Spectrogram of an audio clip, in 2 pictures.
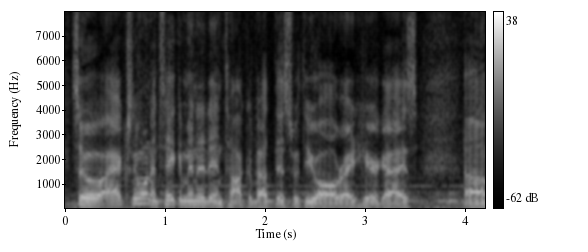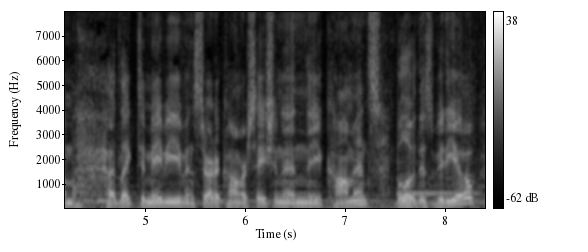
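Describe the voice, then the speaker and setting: A man's voice: mid-range voice, a little fast, music in the background. A man talking casually and reflectively to his viewers as an outdoor adventure vlogger. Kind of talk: reflective casual vlog talk. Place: outdoors on a trail.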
